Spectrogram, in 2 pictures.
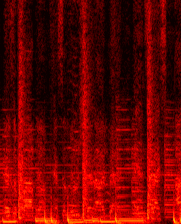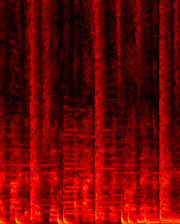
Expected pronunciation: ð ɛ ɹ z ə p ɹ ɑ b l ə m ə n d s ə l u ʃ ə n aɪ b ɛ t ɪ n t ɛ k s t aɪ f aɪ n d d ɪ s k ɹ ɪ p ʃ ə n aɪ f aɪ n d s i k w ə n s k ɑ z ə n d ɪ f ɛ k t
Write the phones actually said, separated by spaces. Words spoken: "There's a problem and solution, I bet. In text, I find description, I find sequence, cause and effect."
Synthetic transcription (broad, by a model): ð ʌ ɹ z ə p ɹ ɑ b l ə m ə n s ə l u ʃ ə n aɪ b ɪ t ɪ n s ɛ k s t aɪ f aɪ n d d ɪ s k ɹ ɪ p ʃ ə n aɪ f aɪ n d s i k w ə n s k ɑ z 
